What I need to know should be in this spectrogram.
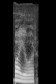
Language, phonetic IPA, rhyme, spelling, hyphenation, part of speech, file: Hungarian, [ˈbɒjor], -or, bajor, ba‧jor, adjective / noun, Hu-bajor.ogg
- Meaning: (adjective) Bavarian; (noun) 1. Bavarian (person) 2. Bavarian (dialect)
